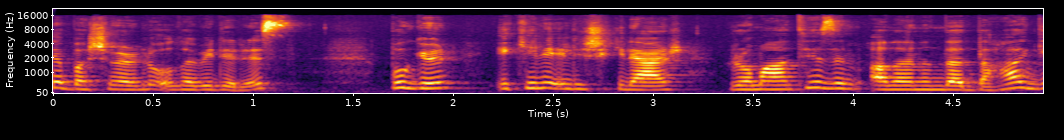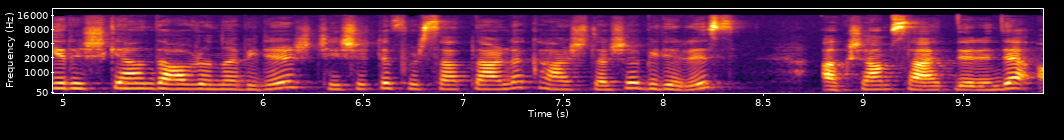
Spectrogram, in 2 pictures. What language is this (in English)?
Turkish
